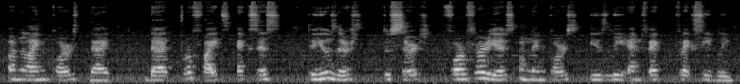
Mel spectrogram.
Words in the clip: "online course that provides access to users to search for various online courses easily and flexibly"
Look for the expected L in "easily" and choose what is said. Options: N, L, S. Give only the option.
N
